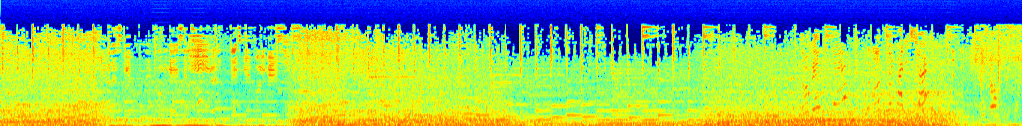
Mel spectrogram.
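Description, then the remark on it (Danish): An old car's engine roars steadily as it drives fast on the Jyllandsringen race track in Denmark, loud, with rising revs and a heavy low rumble throughout, and muffled voices underneath. “Også selv hvis en gammel bil, så kører den vildt hurtigt.”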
